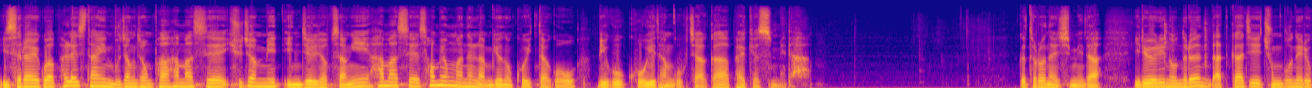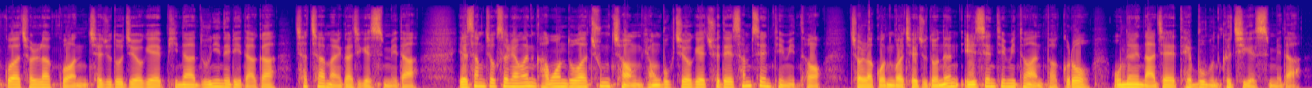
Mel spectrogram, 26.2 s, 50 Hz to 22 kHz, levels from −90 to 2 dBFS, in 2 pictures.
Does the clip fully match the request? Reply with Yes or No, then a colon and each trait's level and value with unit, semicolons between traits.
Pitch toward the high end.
No: low, 115 Hz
